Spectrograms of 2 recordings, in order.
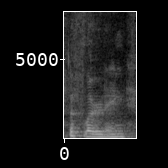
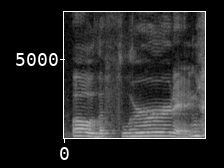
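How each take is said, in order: First: Said in the usual way. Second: Loud, drawn-out mock exasperated exclamation; exaggerated note reading. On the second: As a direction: draw it out very slowly and loudly, hammed-up. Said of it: "one of my notes just says".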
